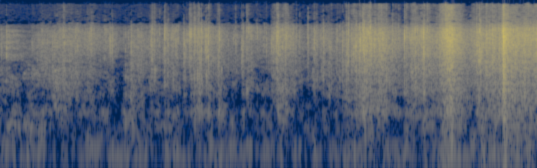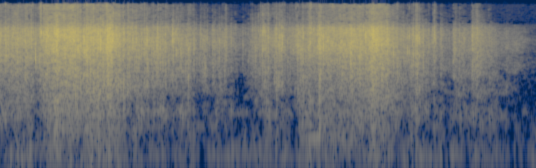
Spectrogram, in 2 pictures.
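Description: Mylar foil balloon crinkling and crackling, a dense run of small crackles that swells to its loudest in the middle and fades out near the end.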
